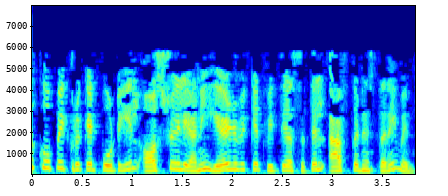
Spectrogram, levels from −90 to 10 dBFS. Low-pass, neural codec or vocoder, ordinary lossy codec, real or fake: 7.2 kHz; none; MP3, 24 kbps; real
